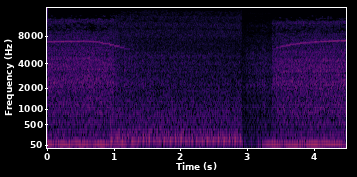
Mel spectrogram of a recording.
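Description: A truck engine drops in pitch and briefly cuts out during a gear change.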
